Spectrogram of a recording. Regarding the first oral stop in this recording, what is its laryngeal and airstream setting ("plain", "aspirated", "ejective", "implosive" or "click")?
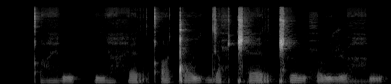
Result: ejective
